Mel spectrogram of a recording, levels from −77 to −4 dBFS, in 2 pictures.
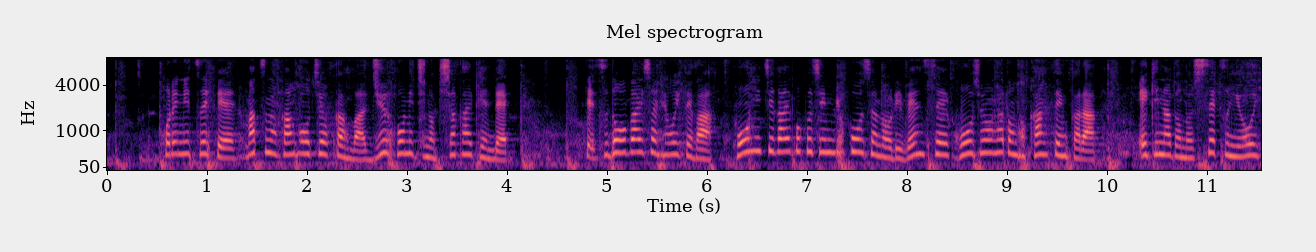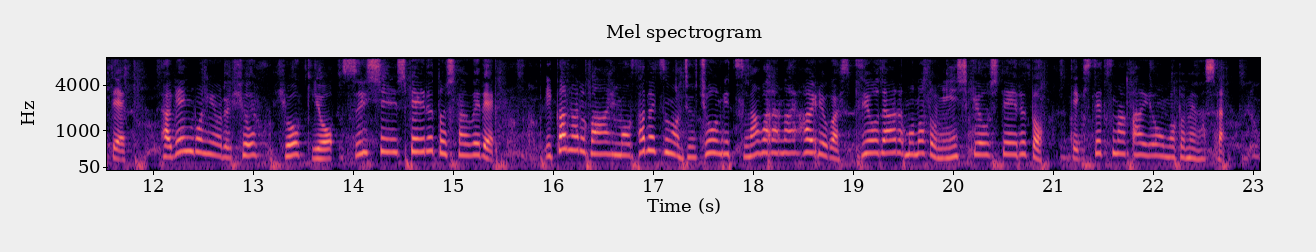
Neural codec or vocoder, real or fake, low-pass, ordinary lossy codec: codec, 16 kHz, 2 kbps, FunCodec, trained on LibriTTS, 25 frames a second; fake; none; none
